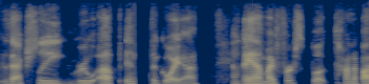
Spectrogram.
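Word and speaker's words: Nagoya: talk about the city is it ngoya is that how you say it yes okay that's correct have you have you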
